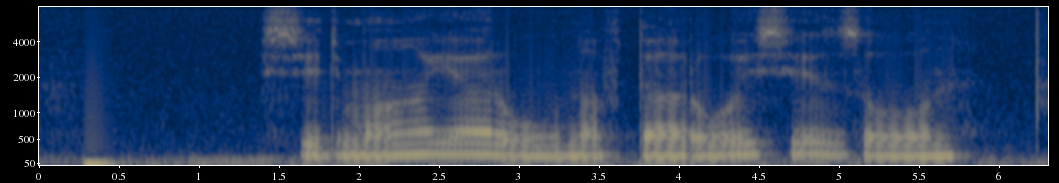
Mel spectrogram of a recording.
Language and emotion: Russian, neutral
